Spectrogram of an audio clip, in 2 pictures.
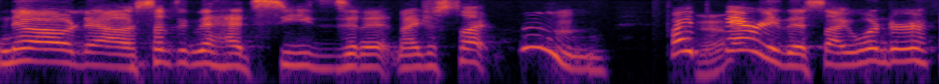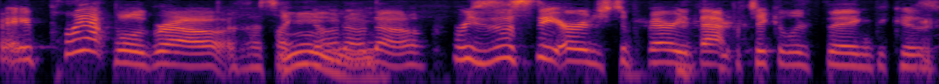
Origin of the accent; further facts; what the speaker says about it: Brooklyn, New York, United States; I'm from Brooklyn.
